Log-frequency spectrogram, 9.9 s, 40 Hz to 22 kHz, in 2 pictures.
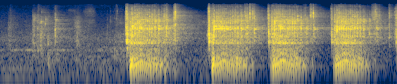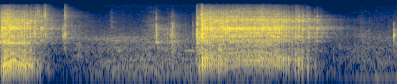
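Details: Stihl FS 55 trimmer that wouldn't start, with a flooded plug; cause was too much oil in the fuel mix, so clean petrol was added: it fires and revs in repeated high buzzing bursts, picking up cleanly. Now starts and runs.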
